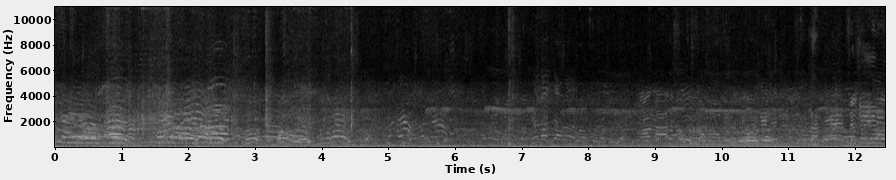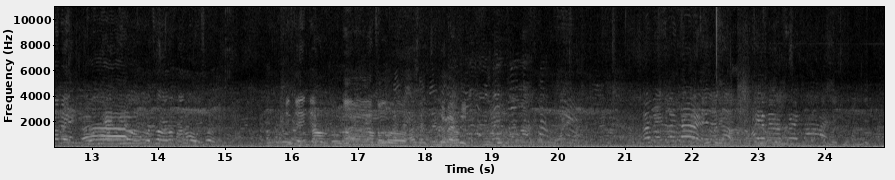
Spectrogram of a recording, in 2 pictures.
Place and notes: Executive Yuan, Taipei City - occupied the Executive Yuan
Student activism, Walking through the site in protest, People and students occupied the Executive Yuan
The police are strongly expelled student
Zhongzheng District, Taipei City, Taiwan, 24 March, 05:02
